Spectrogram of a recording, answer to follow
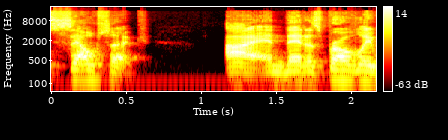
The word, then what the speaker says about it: Celtic: you nazi williams and celtic not celtic as how you pronounce cell uh celtic my friend and every sense except uh the celtics soccer team my friend see that's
